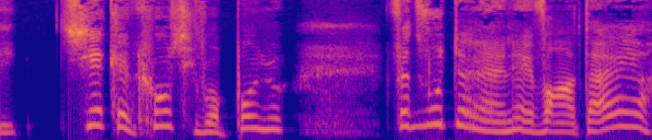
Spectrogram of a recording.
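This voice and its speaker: The recording has a dry, close sound with no echo. A man speaks at a fairly quick pace with very wide pitch swings. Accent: Quebec. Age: 70s. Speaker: former radio host. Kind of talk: interview testimony.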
